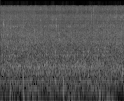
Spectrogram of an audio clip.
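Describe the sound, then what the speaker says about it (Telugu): A forest waterfall in the Ananthagiri hills near Vikarabad makes a steady, even rushing roar of falling water, continuous and fairly distant with no voices. "ఇటువంటి ప్లేస్లో ఇట్లాంటి జలపాతం"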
